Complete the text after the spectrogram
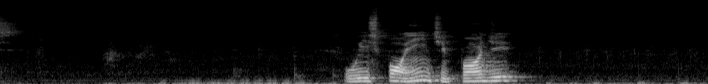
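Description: A whiteboard eraser rubs across a board.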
